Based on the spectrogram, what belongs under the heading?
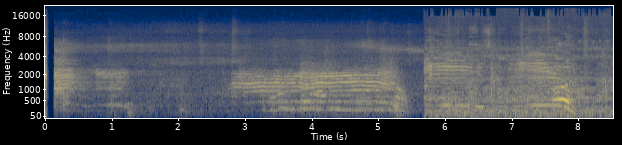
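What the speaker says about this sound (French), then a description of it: "C'est déjà le moment le plus animé de ce marché au buffle." Cattle and buffalo low and moo at a busy livestock market in Bac Ha, Vietnam, with several animal calls rising over a steady crowd murmur and voices talking nearby.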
